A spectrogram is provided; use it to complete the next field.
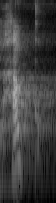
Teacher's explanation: قاف میں قلقلہ کریں گے وقف کی صورت میں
